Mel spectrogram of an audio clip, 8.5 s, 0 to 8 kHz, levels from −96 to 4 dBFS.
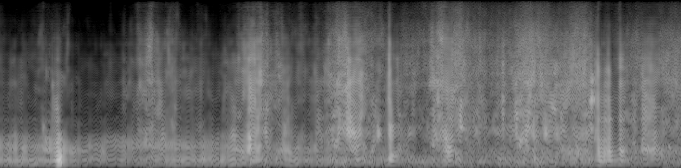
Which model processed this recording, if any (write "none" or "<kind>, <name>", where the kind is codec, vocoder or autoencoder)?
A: vocoder, Vocos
